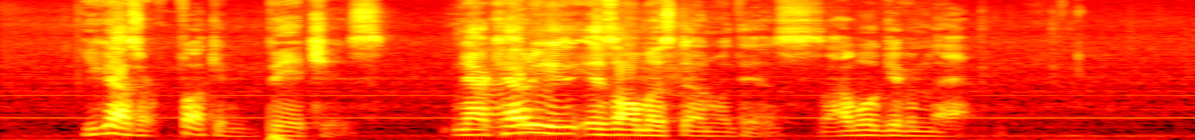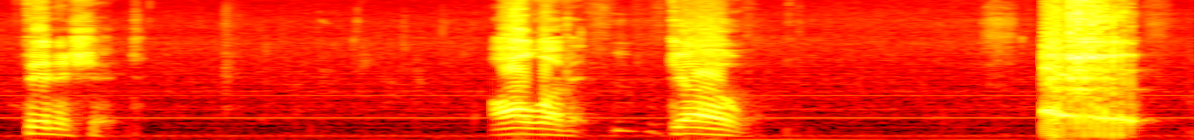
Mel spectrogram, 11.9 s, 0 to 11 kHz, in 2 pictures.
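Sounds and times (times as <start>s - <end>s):
speech: 0.4s - 5.0s, 6.1s - 6.7s, 8.4s - 9.8s
burp: 11.2s - 11.9s.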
